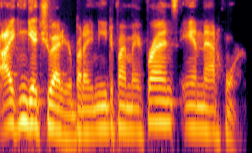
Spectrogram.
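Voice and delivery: ordinary talk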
